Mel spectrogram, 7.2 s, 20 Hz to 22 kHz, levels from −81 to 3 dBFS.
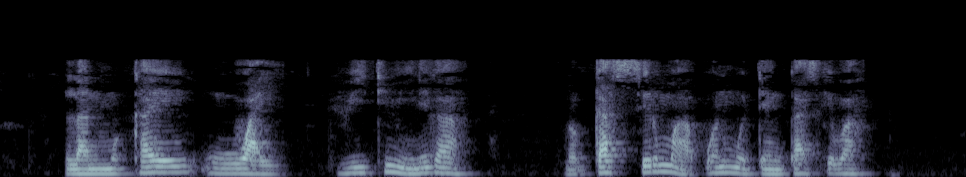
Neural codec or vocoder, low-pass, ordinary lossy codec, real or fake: none; 5.4 kHz; AAC, 24 kbps; real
